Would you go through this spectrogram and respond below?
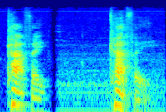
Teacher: En español decimos café, una K normal, y en inglés es cafe. Después de la K soltamos un poco de aire.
